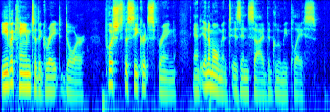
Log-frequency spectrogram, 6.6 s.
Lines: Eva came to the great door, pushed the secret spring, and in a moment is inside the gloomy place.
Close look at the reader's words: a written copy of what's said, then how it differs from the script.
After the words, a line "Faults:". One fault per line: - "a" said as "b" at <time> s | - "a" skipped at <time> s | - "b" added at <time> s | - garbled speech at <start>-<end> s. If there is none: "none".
Eva came to the great door, pushed the secret spring, and in a moment is inside the gloomy place.
Faults:
none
